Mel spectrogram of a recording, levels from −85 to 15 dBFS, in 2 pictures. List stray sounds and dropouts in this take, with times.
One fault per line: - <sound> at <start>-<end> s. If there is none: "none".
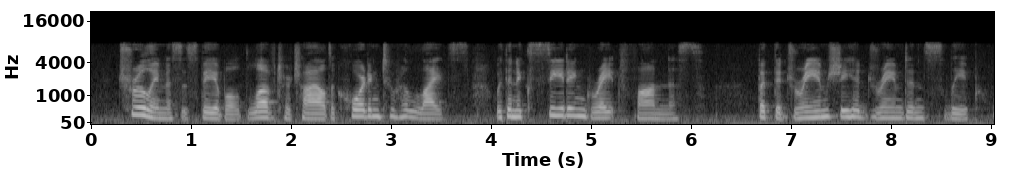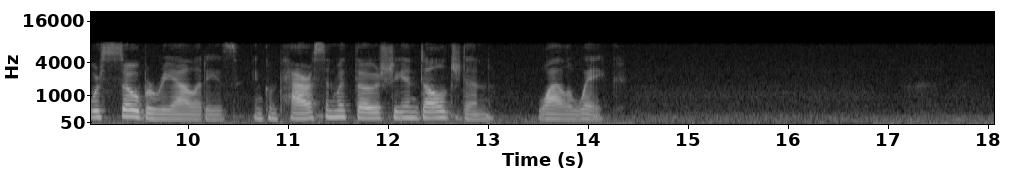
none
